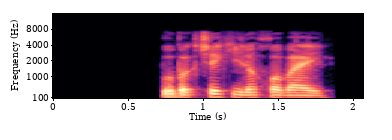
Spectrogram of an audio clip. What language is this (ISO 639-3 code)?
ckb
